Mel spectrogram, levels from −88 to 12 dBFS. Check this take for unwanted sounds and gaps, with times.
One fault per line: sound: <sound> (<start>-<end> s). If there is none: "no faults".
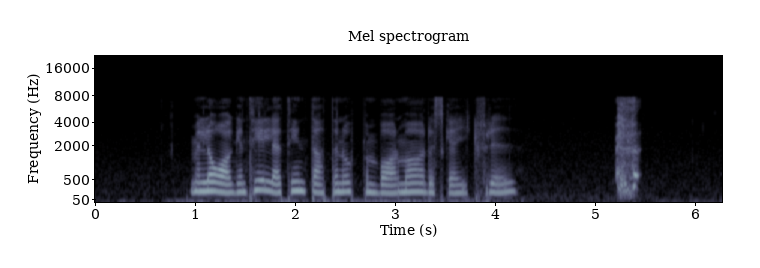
sound: throat clearing (5.2-5.5 s)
